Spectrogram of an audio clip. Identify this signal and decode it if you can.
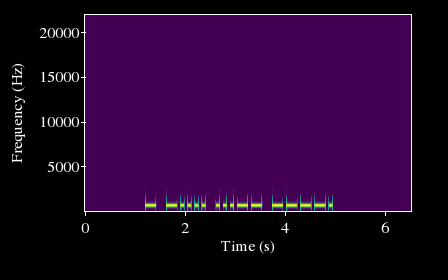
Morse code, heard as a keyed tone, about 17 wpm, 700 Hz. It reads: T639
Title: Numbers - Contest Style - 4-Digit 17wpm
